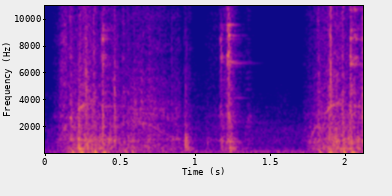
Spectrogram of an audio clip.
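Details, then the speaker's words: Old Briggs & Stratton push mower engine, pull-started with choke and throttle varied: several short pull-cord bursts spinning the engine briefly with no firing; carburetor suspected, not confirmed. Cranks but won't start. "Nothing. Nothing. Okay. But it looks like it could run."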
